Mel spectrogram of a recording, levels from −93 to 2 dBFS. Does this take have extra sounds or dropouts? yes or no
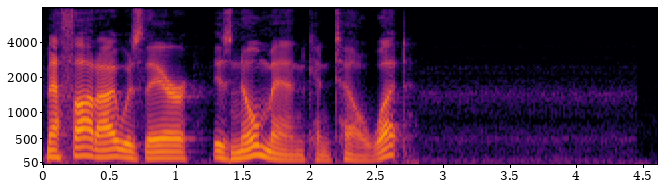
no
